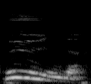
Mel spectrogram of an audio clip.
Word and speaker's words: une: 그래서 une 이렇게 발음을 하셔야 되고요. 자, une의 u가 바로 아까 tu 할 때 봤던 그 u 발음이죠. 네, 입술을 우 한 상태에서 이 소리를 내면 발음되는 소리가 바로 u인데요. 이 u 다음에 n, 가 왔기 때문에 une 이렇게 발음을 하시는 거죠. 그래서 une explication.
